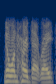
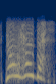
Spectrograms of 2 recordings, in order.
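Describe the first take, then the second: First: Said in the usual way. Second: High, loud mock panic; hammed-up alarmed shout; panicked yell. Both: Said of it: "And I'm like".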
